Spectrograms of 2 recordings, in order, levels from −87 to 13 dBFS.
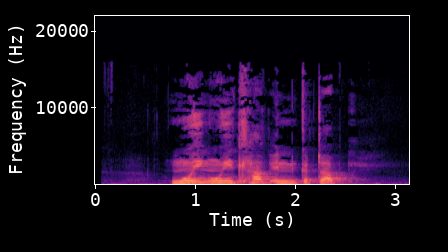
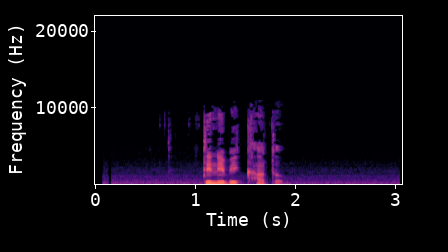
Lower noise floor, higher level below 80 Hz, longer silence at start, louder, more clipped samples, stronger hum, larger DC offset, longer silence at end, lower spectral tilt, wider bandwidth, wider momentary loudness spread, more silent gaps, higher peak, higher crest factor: second, -49 dBFS vs -54 dBFS; first, -48 dBFS vs -66 dBFS; second, 0.75 s vs 1.1 s; first, -16 LUFS vs -21 LUFS; neither; neither; neither; second, 0.3 s vs 1.2 s; second, -4 dB/octave vs -6 dB/octave; first, 16 kHz vs 10.5 kHz; second, 6 LU vs 21 LU; neither; about the same, -2 dBFS vs -4 dBFS; second, 16 dB vs 24 dB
